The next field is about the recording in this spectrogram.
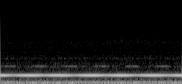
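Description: A steady sine tone hums with a slow, regular beating swell, rising and falling about every half second, over the rumbling low hum of a machine, the sound of water and a soft whooshing wash, with no voices.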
